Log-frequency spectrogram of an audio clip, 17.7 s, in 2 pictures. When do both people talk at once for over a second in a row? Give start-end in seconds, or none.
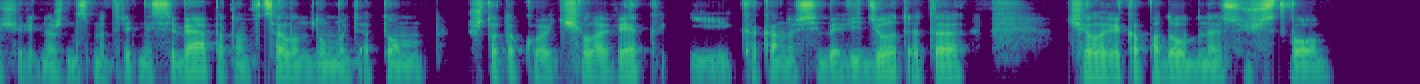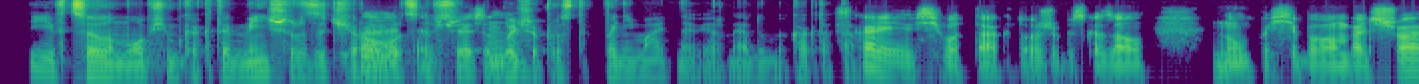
11.0-12.2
